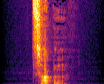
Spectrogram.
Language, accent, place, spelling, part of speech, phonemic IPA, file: German, Germany, Berlin, zocken, verb, /ˈtsɔkən/, De-zocken.ogg
- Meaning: 1. to gamble 2. to play video games (sometimes extended to card games)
